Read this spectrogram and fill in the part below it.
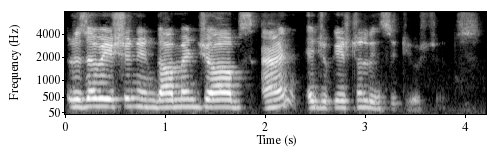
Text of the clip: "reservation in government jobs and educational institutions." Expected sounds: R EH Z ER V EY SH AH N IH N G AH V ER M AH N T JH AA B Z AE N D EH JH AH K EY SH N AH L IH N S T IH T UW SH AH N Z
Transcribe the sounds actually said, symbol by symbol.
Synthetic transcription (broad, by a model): R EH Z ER V EY SH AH N IH N G AH V ER M AH N T JH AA B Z AE N D EH JH AH K EY SH N AH L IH N S T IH T UW SH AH N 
